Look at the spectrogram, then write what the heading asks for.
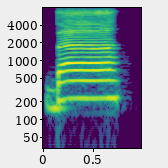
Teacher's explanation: बा, जब हम मुंह खोलते हैं ना, जब फतह पढ़ते हैं ना, बा में क्या होता है? The jaws go more down. बा, कीपिंग द माउथ ओपन, मुंह खुला रहता है।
